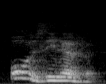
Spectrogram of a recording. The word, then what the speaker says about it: aux élèves: O se termine par X، حرف ساكن ربطناه مع حرف متحرك للكلمة التي بعده. donc on a dit aux élèves. الإكس أصبح زاد، سمعنا زاد aux élèves.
